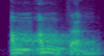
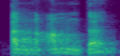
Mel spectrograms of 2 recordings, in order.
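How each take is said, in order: First: The first syllable ends with an 'm' sound. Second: The first syllable ends with an 'n' sound. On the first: The speaker calls it wrong. "Am amta salah" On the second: The speaker calls it right. "Pengen membaca an'amta"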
